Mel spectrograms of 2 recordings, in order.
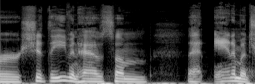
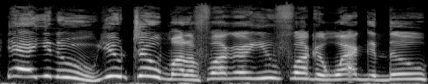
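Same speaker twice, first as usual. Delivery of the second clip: high, slow, put-on New York tough-guy voice; mock New York accent; 10 semitones higher than usual. Mocking the filmmakers, in a put-on New York accent. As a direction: ham up a wiseguy accent. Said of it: "enough with the accent".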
